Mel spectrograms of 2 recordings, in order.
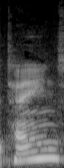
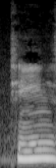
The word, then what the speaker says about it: Tein: bit better cool overs like the tanes or teens if you want to pronounce it that way as well i do love these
